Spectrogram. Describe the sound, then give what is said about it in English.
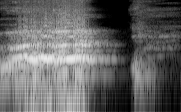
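A voice imitates the grunt of Colossus from the X-Men arcade game: one loud, deep, belch-like growl lasting nearly a second, then a brief pause and a shorter, quieter follow-up grunt. “That sounded like a colossal belch.”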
